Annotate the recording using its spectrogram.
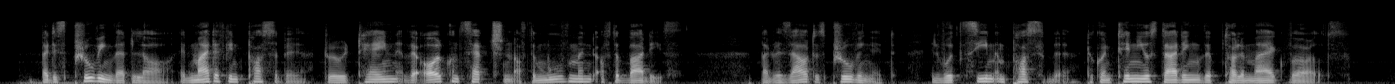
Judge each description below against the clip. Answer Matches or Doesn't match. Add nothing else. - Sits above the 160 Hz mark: Doesn't match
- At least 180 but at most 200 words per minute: Doesn't match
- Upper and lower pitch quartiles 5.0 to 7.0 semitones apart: Matches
